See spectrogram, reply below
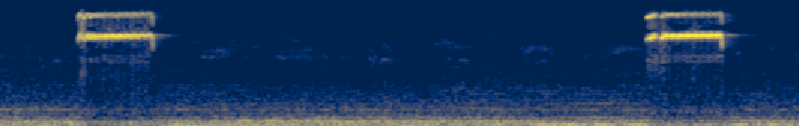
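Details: Young blue-crowned hanging parrot calling out to rivals: two piercing, flat, high-pitched whistles about half a second long, spaced nearly four seconds apart, the second slightly stuttered at its start, over quiet low hum.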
